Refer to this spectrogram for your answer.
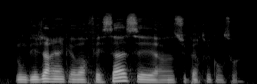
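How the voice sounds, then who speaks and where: A man's medium-pitched voice with a dark, mellow tone and ordinary pitch variation, in a dry, close sound with no echo. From Quebec. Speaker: podcast panelist. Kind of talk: casual chat.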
